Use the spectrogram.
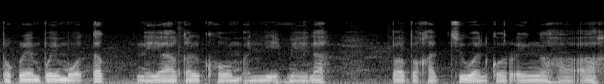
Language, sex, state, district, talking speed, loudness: Mizo, female, Mizoram, Aizawl, 180 wpm, -16 LUFS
